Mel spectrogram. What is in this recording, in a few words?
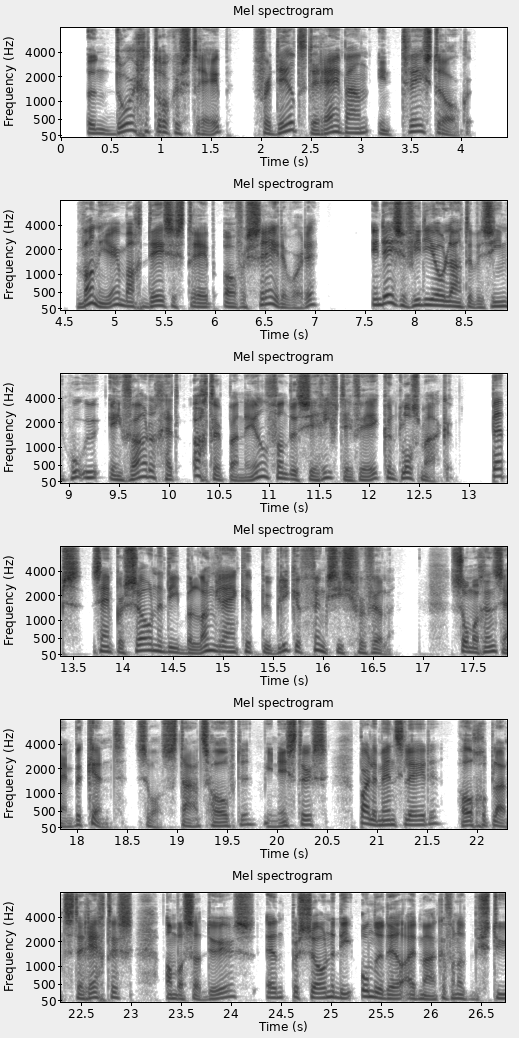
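E-Learning, voiceover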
